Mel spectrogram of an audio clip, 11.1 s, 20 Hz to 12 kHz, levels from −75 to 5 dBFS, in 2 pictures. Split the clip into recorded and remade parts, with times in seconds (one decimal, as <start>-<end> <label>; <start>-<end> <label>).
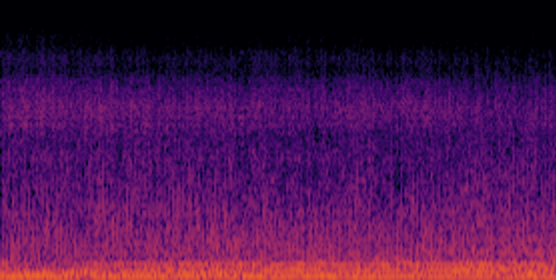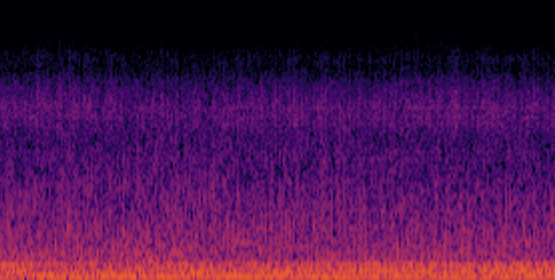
0.0-2.4 recorded; 2.4-4.7 remade; 4.7-8.9 recorded; 8.9-10.4 remade; 10.4-11.1 recorded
